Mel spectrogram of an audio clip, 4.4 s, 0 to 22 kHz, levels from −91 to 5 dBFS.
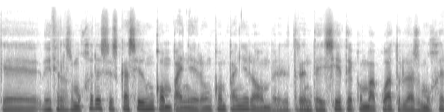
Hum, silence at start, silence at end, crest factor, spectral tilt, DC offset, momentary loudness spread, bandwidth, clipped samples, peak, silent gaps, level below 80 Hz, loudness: none; 0 s; 0 s; 16 dB; -6.5 dB/octave; under 0.1%; 6 LU; 13 kHz; under 0.1%; -12 dBFS; none; -56 dBFS; -30 LUFS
